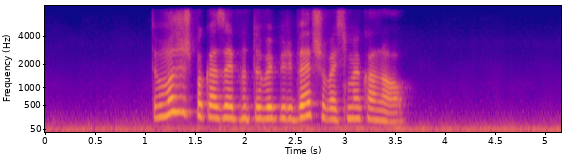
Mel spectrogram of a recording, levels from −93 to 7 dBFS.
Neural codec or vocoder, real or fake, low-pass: codec, 24 kHz, 0.9 kbps, WavTokenizer, large speech release; fake; 7.2 kHz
